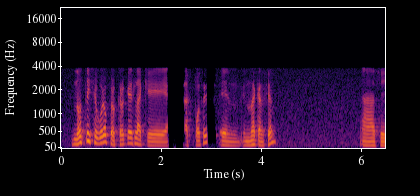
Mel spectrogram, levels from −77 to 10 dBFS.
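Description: From 2.12 to 2.52 s the speech drops sharply, by roughly 40 dB at its deepest, for around 400 ms. This is speech suppressed in double talk. The likely cause is that both ends were talking at once, and the echo canceller could not tell the near talker from the loudspeaker echo, so it attenuated everything. A shorter dip of the same kind follows from 2.85 to 3.01 s, about 30 dB deep and lasting around 150 ms. In both places the talker's voice is turned down.

Right after each dip, a faint second voice leaks through: once from 2.56 to 2.60 s and again from 3.10 to 3.15 s. Each time it sits about 30 dB below the talker. This is the other side's voice leaking through. The remote party, played on the local loudspeaker, was likely not fully removed from the microphone signal by the echo canceller. It comes through only as brief scraps. These sit within the narrowband call sound, which has nothing above 4 kHz.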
